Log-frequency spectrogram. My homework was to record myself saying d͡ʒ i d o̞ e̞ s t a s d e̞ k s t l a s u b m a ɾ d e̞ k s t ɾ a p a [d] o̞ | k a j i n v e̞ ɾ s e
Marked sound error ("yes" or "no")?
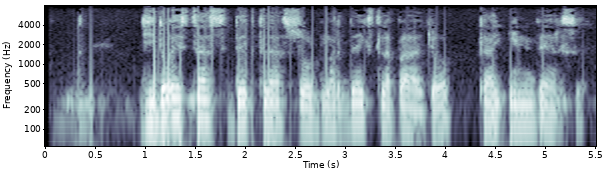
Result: yes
